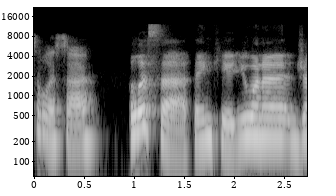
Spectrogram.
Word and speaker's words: Alissa: I hope, is it Elisa or Alyssa? I'm sorry if I'm mispronouncing your name. No, it's no problem. It's Alyssa.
